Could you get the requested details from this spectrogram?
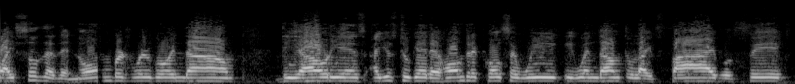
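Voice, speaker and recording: Here a mortgage broker in his 40s, originally from Puerto Rico, talks as a guest in a relaxed interview chat. His pitch is on the high side, and his speech rambles with repeated words and frequent ums and uhs. The recording is rough.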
